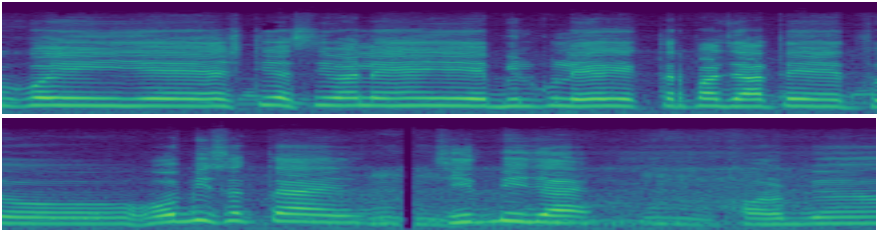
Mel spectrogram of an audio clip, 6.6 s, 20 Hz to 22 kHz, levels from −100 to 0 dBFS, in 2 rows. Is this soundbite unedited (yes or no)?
yes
